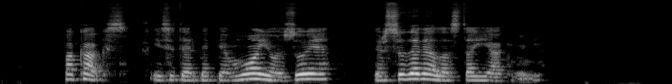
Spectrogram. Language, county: Lithuanian, Kaunas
